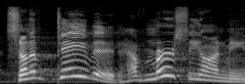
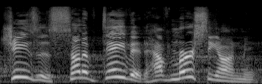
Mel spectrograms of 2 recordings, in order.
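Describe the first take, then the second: First: Higher, louder, more desperate plea; shouting all the more. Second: High, loud plea across a crowd; calling out. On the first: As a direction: cry out even harder than the first time. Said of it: "he shouted all the more". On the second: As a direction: cry out to be heard over the crowd. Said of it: "He called out". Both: A narrator's reading.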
